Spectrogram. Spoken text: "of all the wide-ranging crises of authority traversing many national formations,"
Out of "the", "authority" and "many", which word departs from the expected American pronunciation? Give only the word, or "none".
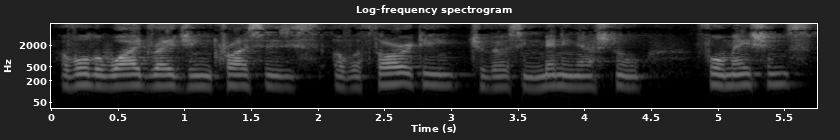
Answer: none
